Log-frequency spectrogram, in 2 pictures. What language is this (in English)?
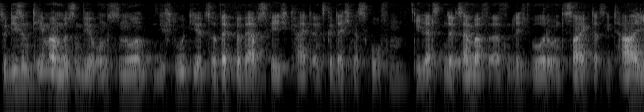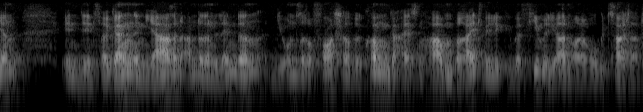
German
